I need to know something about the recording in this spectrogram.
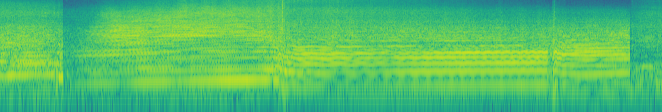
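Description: A loud race car engine roars at high revs and rises in pitch as it accelerates.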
